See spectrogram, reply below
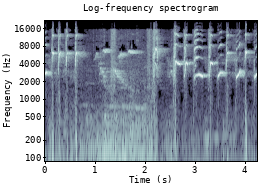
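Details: Greater green leafbird song used as a lure to make silent birds sing: rapid high whistled notes, sharp rising slurs and repeated clipped phrases, with a brief rustling break in the middle.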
